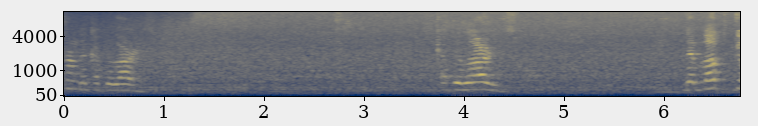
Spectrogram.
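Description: A young boy speaks through a handheld microphone, presenting in short bursts.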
